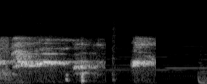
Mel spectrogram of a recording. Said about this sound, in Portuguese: Teus demôniozinhos aí estão latindo. É que meu irmão acabou de chegar, eles estão avisando.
